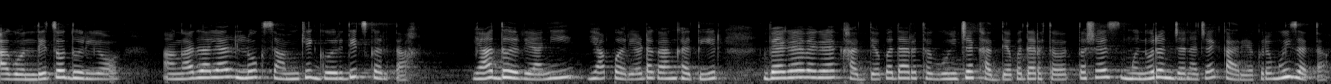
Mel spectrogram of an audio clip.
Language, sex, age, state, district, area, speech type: Goan Konkani, female, 18-30, Goa, Canacona, rural, spontaneous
